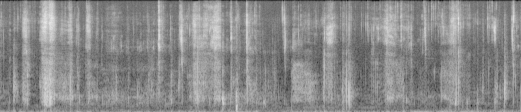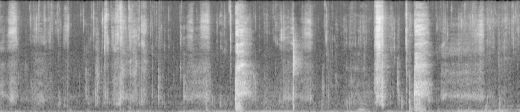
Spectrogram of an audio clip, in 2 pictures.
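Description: Close-up chewing and biting as a man gnaws mutton off the bone and eats it with rice, making a run of irregular wet clicks and crunches, with several louder crunches in the last third.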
